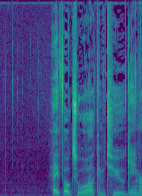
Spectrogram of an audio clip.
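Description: A man speaks loudly and with animation, close to a microphone.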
